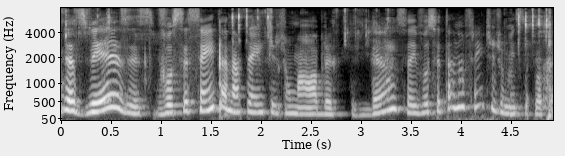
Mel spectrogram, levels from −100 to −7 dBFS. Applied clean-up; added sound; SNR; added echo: neural mask model Resemble Enhance denoiser.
